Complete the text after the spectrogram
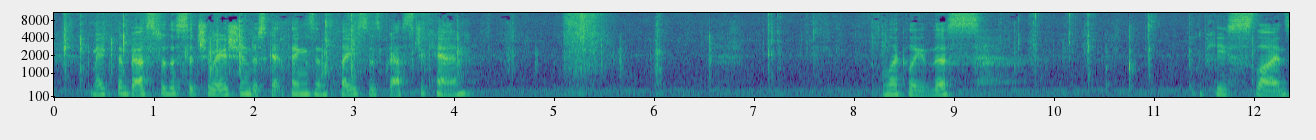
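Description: Stiff card rustles as hands handle it.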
